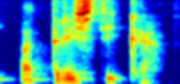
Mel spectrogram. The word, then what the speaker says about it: patrística: se las recomiendo ampliamente Biblia patrística con acento en la i patrística muy bien entonces ya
